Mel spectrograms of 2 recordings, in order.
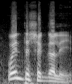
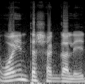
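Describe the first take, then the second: First: The vowel of 'inta' is dropped and merged. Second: The vowel of 'inta' is pronounced separately. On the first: "আলিফটাকে যদি হাইড করে দেন তাহলে হয়" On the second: "এটা মূলত কথা"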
